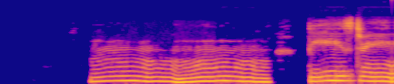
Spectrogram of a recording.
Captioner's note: hums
